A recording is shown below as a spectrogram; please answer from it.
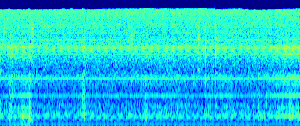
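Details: Admiral suitcase record player after installing a new replacement cartridge, amp on, wires being connected: loud steady low hum throughout with occasional sharp clicks as wires touch; mains hum, source undetermined.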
